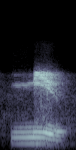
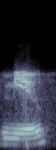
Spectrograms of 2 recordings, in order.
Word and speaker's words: mu: at the front is actually pronounced mew kind of like a cat right this is mu mu it's a greek letter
